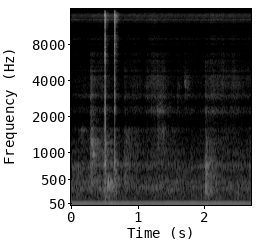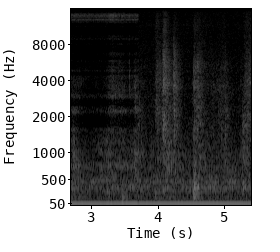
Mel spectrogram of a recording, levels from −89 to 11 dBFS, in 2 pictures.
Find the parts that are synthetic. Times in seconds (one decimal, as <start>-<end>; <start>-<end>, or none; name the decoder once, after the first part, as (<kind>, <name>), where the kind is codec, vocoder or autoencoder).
0.0-3.7 (codec, SNAC)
